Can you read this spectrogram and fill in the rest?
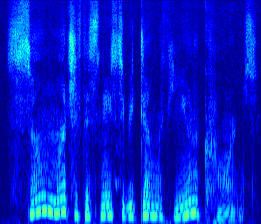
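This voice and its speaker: A man's voice: on the high side, sing-song, moderate pace, mellow, husky, voice pushed up. A man voicing a playful, teasing female pony with blunt wit in a fan fiction reading. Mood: curious.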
